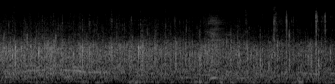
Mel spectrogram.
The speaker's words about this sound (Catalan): Un aplaudiment per la Mònica.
